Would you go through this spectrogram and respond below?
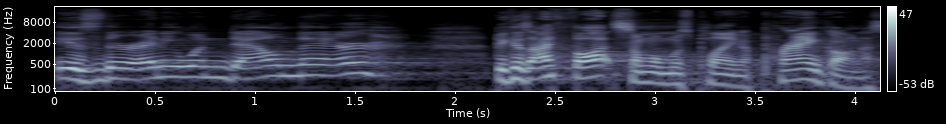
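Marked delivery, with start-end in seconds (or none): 0.0-1.6 high, scared, terrified little squeak. Retelling the own words heard on the recording: imitating own terrified squeak. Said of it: "in a really almost terrified voice, you hear me squeak out".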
